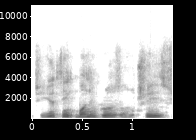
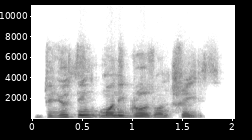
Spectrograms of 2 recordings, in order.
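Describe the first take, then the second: First: Said in the usual way. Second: Slow, condescending quote of the client; mocking client tone. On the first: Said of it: "I don't appreciate that statement". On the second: Client scolding him about his price, slow and condescending. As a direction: lean on think like a scornful client. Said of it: "she used a particular tone".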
